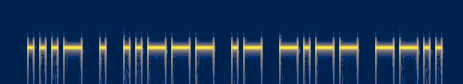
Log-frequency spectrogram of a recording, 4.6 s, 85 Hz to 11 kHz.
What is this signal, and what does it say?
Morse code, heard as a keyed tone, about 20 wpm, 700 Hz. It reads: VE2AYZ
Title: DXCC-100 Call Signs - 6 Characters - Repeated 3x - 20wpm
